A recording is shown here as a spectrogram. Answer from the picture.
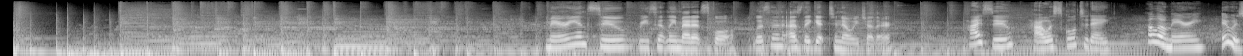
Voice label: Conversation, English; Unit Two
